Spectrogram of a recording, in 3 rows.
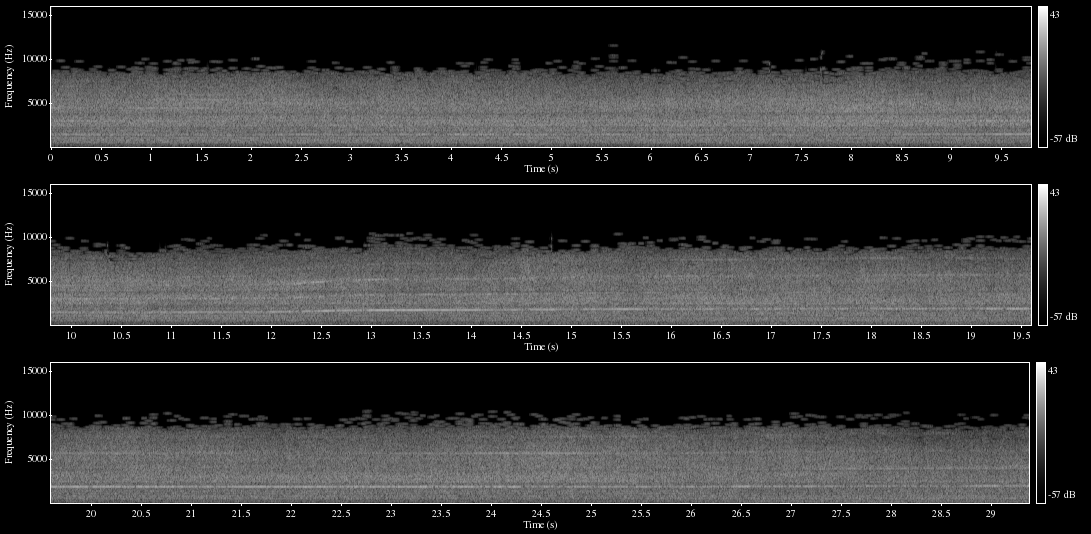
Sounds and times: Aircraft engine: 0.0 - 29.3.

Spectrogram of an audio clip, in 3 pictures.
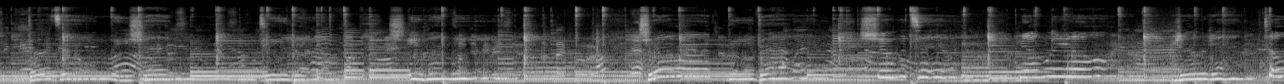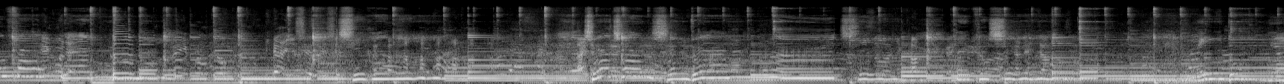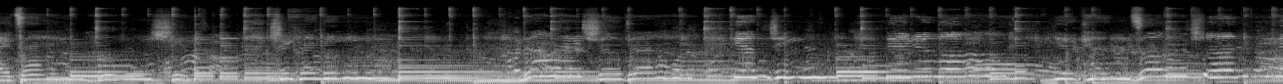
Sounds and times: Speech: 0.0 - 23.9, 24.6 - 29.6, 30.6 - 38.5
Music: 0.0 - 38.5
Female singing: 0.2 - 5.0, 6.3 - 14.7, 16.2 - 18.0, 18.6 - 23.4, 24.7 - 29.8, 30.8 - 38.5.

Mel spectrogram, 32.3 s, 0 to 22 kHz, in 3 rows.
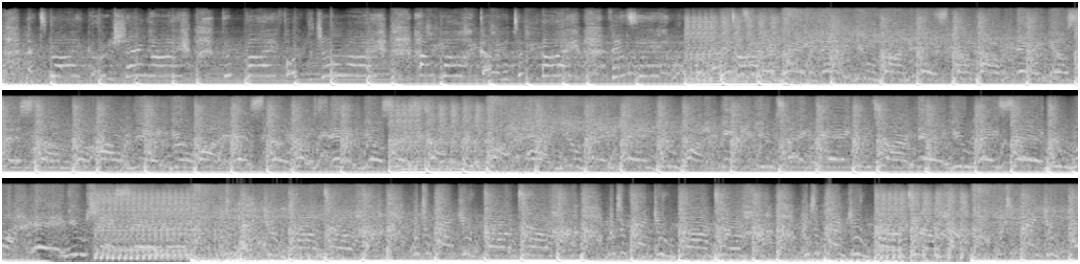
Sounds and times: Music: 0.0 - 32.2.

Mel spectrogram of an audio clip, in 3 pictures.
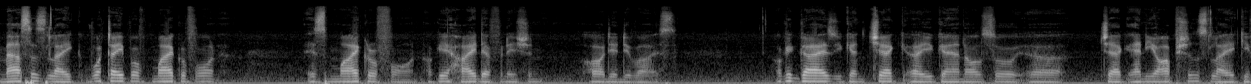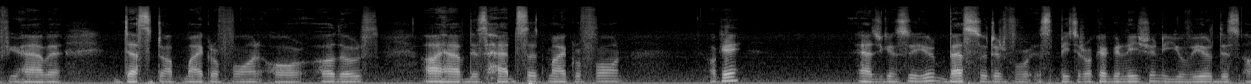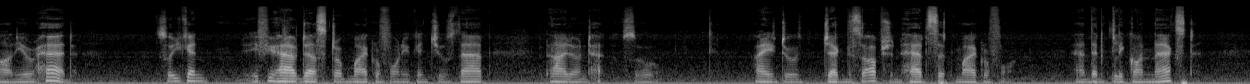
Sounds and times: Speech: 0.0 - 2.3, 3.0 - 6.8, 7.6 - 18.8, 19.5 - 20.0, 21.0 - 25.8, 26.6 - 29.9, 30.5 - 31.6, 32.6 - 35.2, 35.8 - 37.0.

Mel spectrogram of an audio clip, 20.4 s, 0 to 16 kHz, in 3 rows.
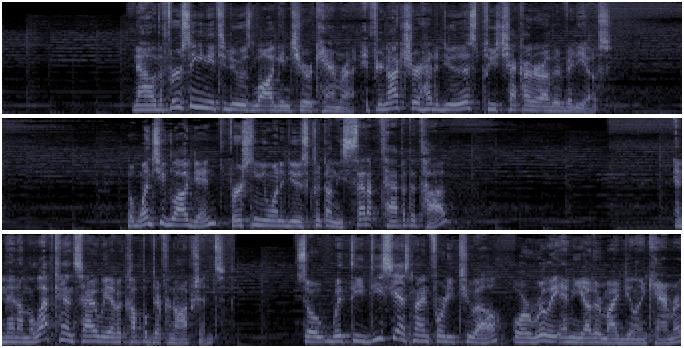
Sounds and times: Speech: 1.3 - 6.2, 8.1 - 11.3, 13.5 - 15.9, 16.6 - 20.3.

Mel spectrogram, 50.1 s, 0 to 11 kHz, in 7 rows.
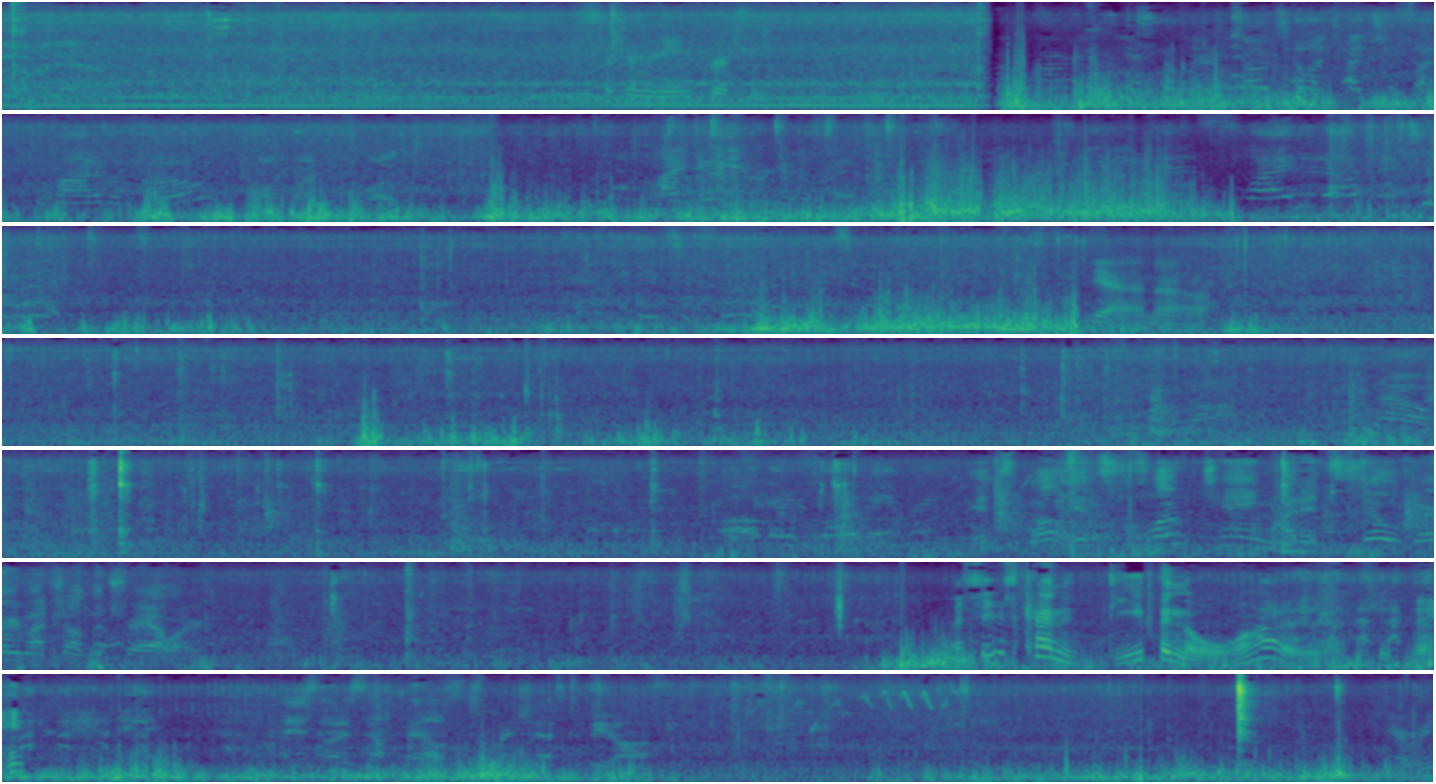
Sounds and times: Boat, Water vehicle: 0.0 - 50.1.

